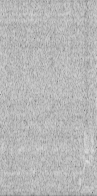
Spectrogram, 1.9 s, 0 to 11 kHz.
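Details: GM 5.3 V8 just after throttle body replacement, not yet relearned: holds a low, fairly steady idle with slight unevenness as it settles; otherwise runs fine, normal idle.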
